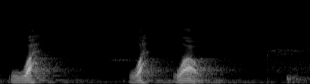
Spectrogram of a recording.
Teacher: Et Waladdallin commence par Waw et cette lettre sort des deux lèvres. Waw. Et elle est lue de façon légère.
